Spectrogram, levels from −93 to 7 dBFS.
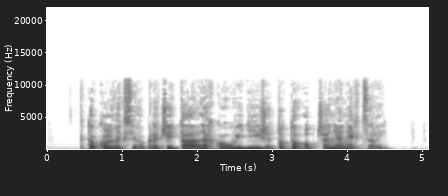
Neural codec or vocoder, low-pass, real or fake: none; 10.8 kHz; real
